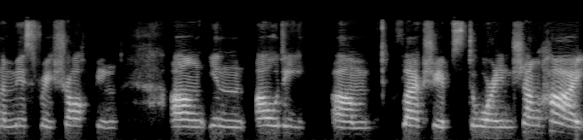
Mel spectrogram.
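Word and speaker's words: Aldi: of the the the cheap uh supermarket chain audi did i i hope i pronounced it right ld that's correct yes audi tested out tested the water out in china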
